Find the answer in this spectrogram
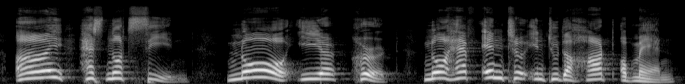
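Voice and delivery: very slow, drawn-out reading, every word stretched out.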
